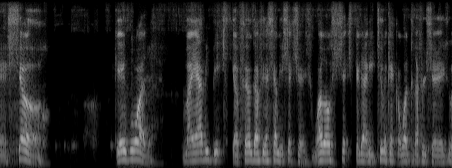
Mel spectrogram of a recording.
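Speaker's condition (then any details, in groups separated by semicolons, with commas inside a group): Cerebral palsy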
